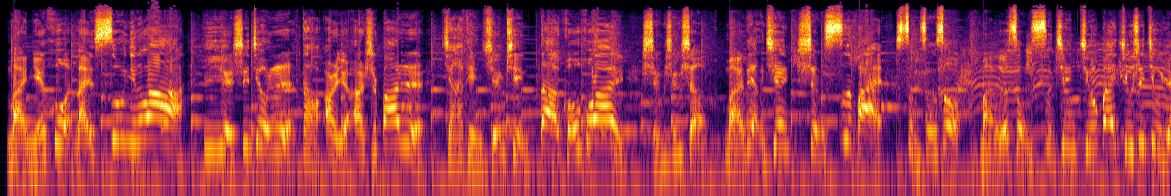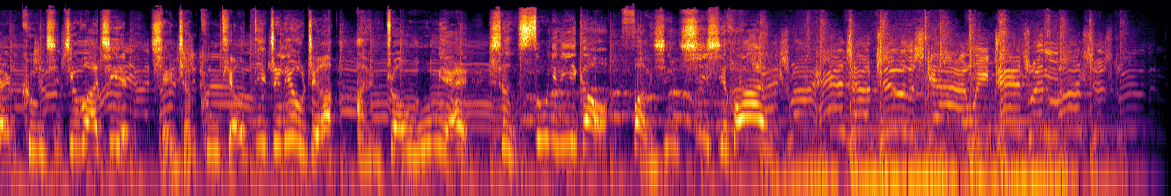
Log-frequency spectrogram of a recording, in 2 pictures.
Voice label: 促销; 苏宁易购

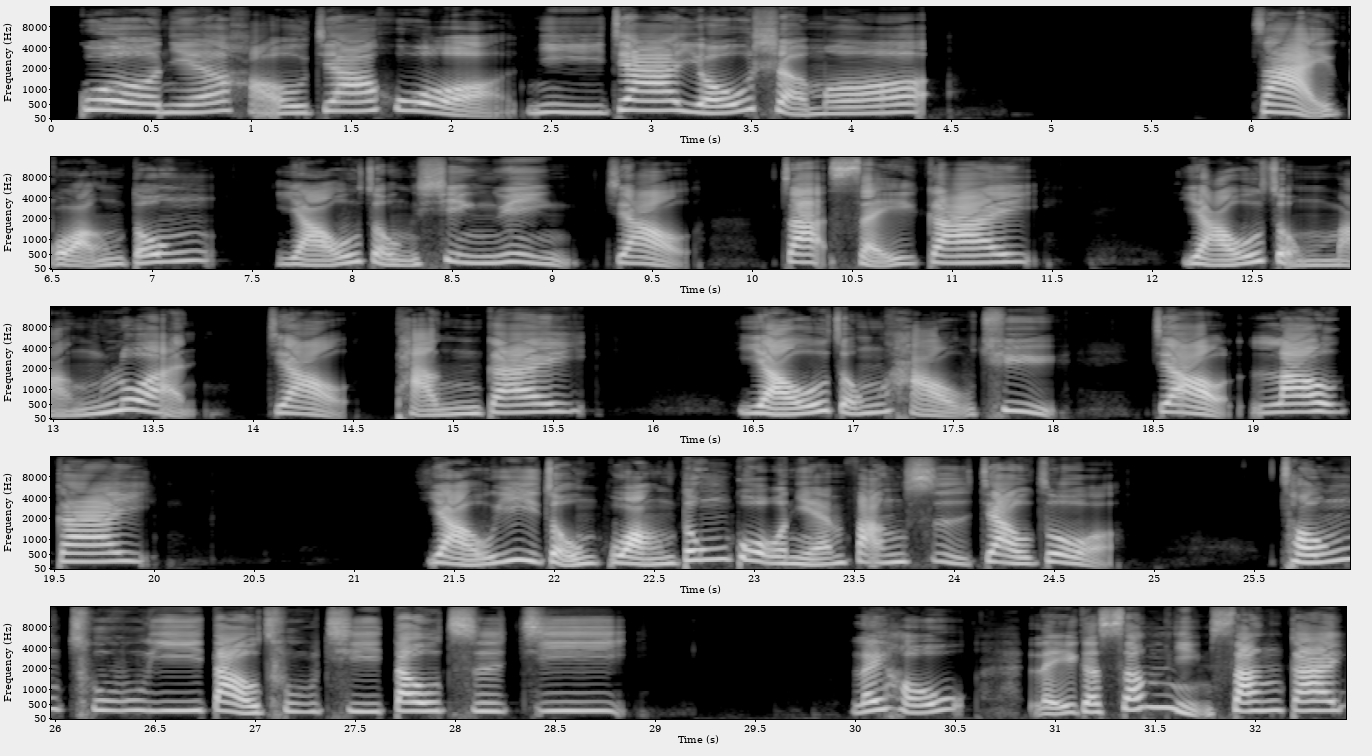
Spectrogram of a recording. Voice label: 广告 广东篇

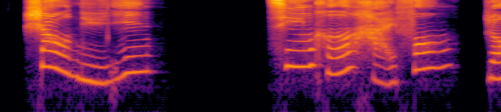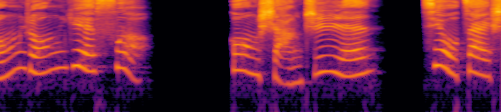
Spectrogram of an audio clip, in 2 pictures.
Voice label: 少女音; 有声读物&自媒体

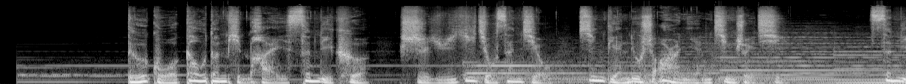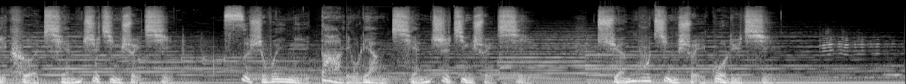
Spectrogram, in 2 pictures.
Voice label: 大气高端家电产品宣传片

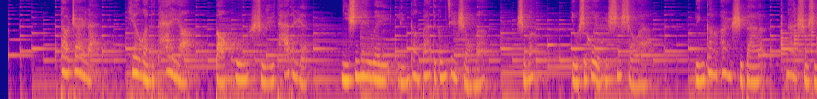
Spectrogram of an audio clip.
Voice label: 温柔声线; 嫦娥

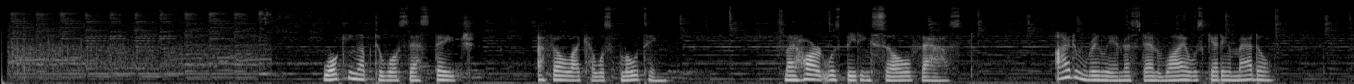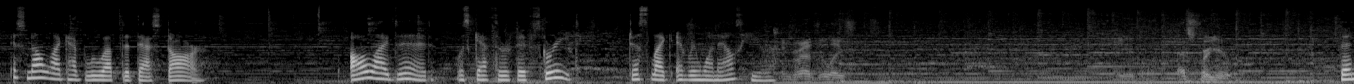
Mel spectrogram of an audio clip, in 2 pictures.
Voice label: 英文影视旁白

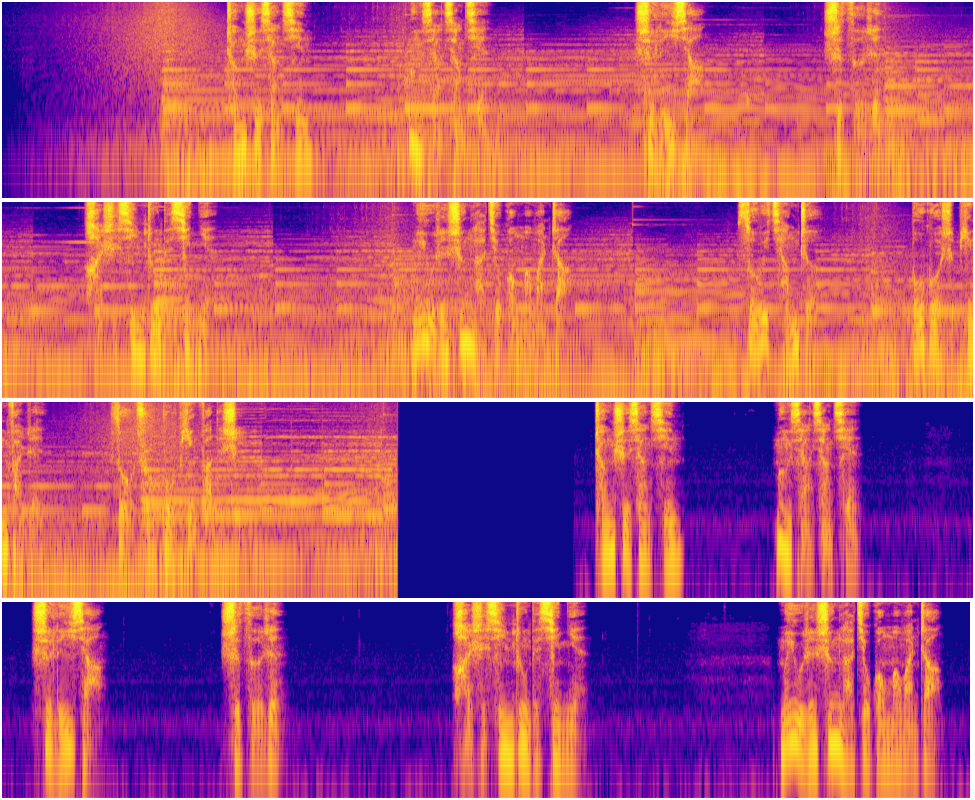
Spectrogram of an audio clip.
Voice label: 历九弥坚与城共生男

